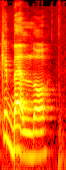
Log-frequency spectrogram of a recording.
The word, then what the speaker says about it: che bello: So in this phrase here, che bello is pronounced like k because the C is followed by an H.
